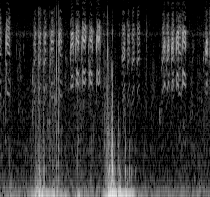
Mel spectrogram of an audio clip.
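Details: At a great tit nest box where a pair feeds nestlings: bursts of rapid high chirps, with loud low rustling and thudding in the middle and a faint steady hum throughout.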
